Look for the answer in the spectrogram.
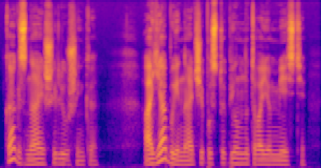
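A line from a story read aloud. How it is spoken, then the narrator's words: Priest, plain. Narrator (Russian): сказал священник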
